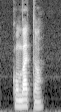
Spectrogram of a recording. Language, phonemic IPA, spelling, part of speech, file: French, /kɔ̃.ba.tɑ̃/, combattant, verb / noun, Fr-combattant.ogg
- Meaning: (verb) present participle of combattre; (noun) combatant; fighter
